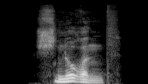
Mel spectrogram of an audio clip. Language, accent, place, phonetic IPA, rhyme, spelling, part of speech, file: German, Germany, Berlin, [ˈʃnʊʁənt], -ʊʁənt, schnurrend, verb, De-schnurrend.ogg
- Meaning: present participle of schnurren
